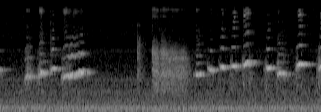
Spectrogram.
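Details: Six-month-old cockatiel working on the Totoro tune. Rising whistled phrases, a short burst of rustling noise midway, then a quick sequence of clear stepping notes to the end.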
